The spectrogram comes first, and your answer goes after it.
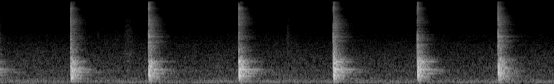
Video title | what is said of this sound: Kookaburra Beast Pro 2022 Cricket Bat review | the ping that is coming out of it is just superb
